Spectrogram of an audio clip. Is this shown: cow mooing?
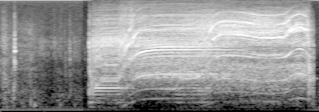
no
